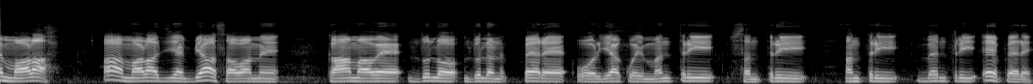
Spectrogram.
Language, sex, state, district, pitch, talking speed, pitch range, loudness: Marwari, male, Rajasthan, Churu, 145 Hz, 120 wpm, 140-155 Hz, -18 LUFS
